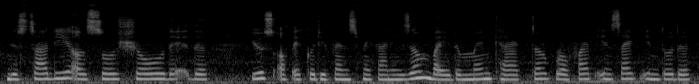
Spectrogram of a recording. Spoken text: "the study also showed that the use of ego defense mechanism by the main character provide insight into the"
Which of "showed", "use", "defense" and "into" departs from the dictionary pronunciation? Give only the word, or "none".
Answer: none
